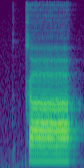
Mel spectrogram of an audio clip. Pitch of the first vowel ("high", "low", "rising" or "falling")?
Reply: high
